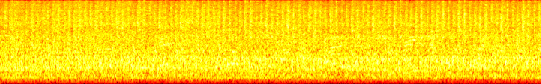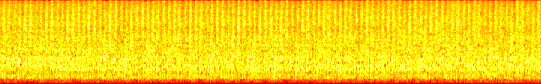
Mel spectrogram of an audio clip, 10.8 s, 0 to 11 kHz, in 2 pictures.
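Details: 1920s 45 hp General Electric genset, serviced after over 10 years unrun, governor being adjusted, exhaust piped outside: loud, fairly even chuffing about two per second, steady without stumbling; pretty healthy sound.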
